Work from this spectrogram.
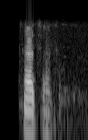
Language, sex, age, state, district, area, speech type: Santali, male, 45-60, Jharkhand, East Singhbhum, rural, conversation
